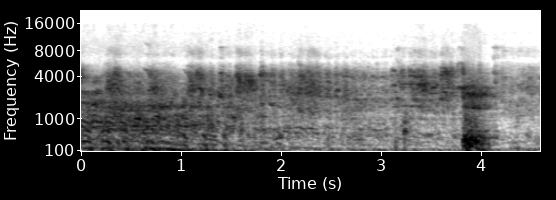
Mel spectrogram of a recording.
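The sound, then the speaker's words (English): Birds call steadily in a dense, chattering chorus of overlapping squeaky notes, with one brief louder burst near the end and a low murmur underneath. “I think they'll get more purified listening to these birds than me.”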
